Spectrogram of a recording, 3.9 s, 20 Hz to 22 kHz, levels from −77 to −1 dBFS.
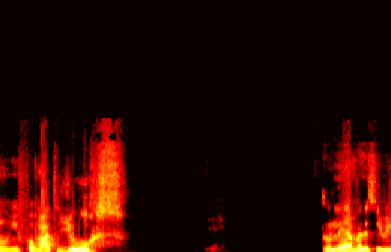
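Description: A short speech clip with hard clipping in two places, from 0.32 to 0.86 s and again from 3.42 to 3.61 s, where the signal runs about 6 dB and about 5 dB past what the stage can pass. The peaks are sliced flat, giving a harsh, crackly fuzz on the loud syllables. A waveform shows squared-off tops, and a spectrogram shows broadband harmonic smear rising high above the speech during those spans.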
